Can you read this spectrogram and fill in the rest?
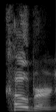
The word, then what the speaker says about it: Cockburn: Yeah, Coburn is his name, but it's it's spelled Cockburn.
